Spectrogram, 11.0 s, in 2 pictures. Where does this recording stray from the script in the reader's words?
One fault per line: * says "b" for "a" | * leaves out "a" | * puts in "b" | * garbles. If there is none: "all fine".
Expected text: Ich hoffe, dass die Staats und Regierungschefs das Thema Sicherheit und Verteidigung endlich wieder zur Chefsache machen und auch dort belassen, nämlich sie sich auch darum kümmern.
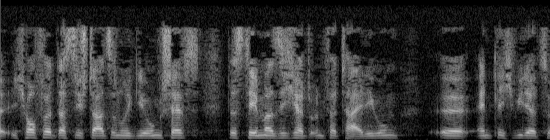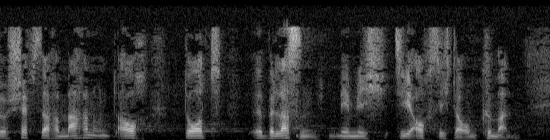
all fine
